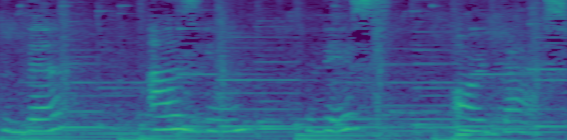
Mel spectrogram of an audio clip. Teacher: This letter pronunciation is a voice sound, the, as in this or that. It's pronounced with the tongue between the upper and the lower teeth.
